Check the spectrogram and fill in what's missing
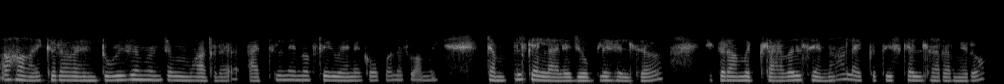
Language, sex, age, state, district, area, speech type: Telugu, female, 18-30, Telangana, Hyderabad, urban, conversation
